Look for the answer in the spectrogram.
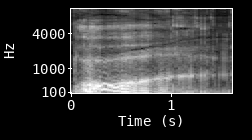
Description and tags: Zombie gargles 3
Zombie gargling sound
creepy, gargle, ghoul, hiss, moan, moaning, monster, snarl, undead, zombie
